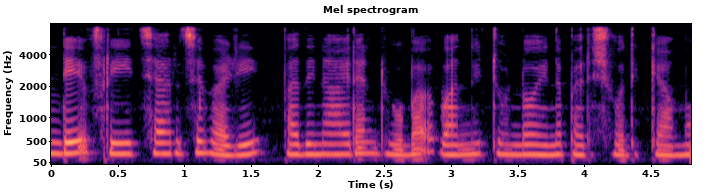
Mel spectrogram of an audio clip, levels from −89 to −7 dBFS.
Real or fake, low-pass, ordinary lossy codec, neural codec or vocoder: real; 7.2 kHz; none; none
